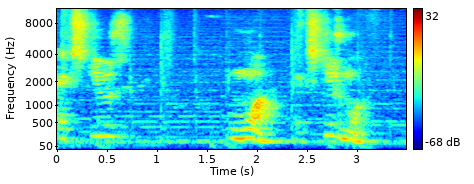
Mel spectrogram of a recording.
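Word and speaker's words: moi: ये है एक्सक्यूज मुआ, एक्सक्यूज मुआ। मुआ की अगर मैं बात करूं तो ये OI मैंने समझाया था आपको, प्रोनाउंसिएशन क्योंकि आगे आती रहेंगी। OI, मुआ, मुआ, एक्सक्यूज मुआ।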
